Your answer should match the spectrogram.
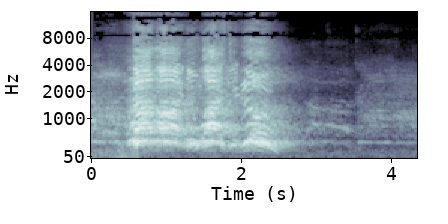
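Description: A crowd of football supporters chanting together in unison: a loud shouted chant in four strong beats from about half a second to two and a half seconds in, then dropping back to fainter singing.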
